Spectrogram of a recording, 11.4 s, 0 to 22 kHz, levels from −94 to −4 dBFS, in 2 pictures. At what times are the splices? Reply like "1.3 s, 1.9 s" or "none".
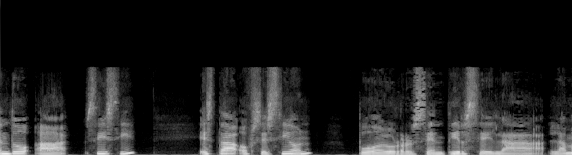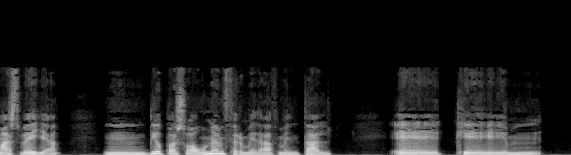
2.0 s

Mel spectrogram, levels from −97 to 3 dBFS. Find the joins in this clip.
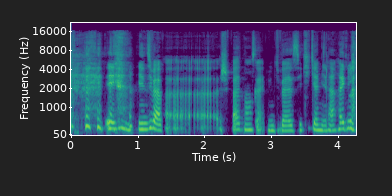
1.4 s, 2.7 s

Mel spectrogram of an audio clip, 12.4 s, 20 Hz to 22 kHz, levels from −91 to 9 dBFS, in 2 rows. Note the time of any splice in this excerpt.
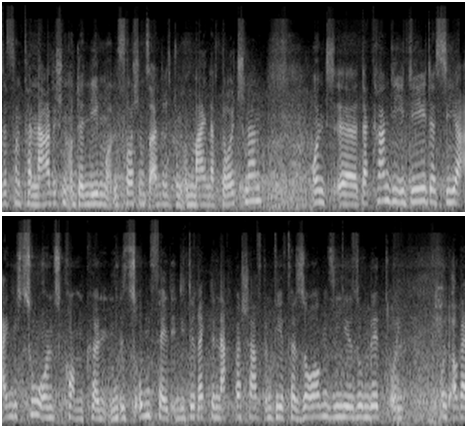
7.7 s

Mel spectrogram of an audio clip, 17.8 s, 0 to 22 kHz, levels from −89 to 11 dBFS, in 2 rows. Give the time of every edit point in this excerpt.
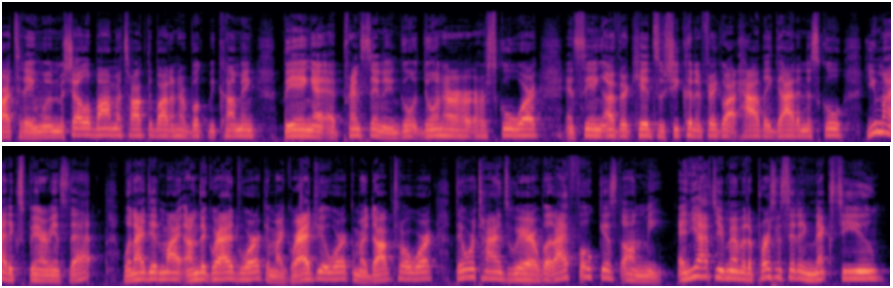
14.3 s, 15.6 s

